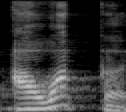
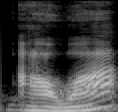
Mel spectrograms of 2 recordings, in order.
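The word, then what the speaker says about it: awak: ছায়া সুডাহা বেলি মানে আমি অলরেডি কিনেছি উনতুক আওয়ার জন্য আপনার অথবা আপনার জন্য আর কি এটা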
